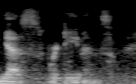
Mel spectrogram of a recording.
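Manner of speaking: deep, low, hushed whispered demon voice. Retelling how demons answer people who ask if they are demons: deep demon voice. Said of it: "they'll say it in a deep voice".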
